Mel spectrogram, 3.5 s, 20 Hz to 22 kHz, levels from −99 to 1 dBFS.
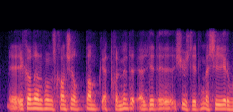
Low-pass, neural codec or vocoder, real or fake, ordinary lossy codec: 7.2 kHz; codec, 16 kHz, 0.8 kbps, ZipCodec; fake; Opus, 32 kbps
